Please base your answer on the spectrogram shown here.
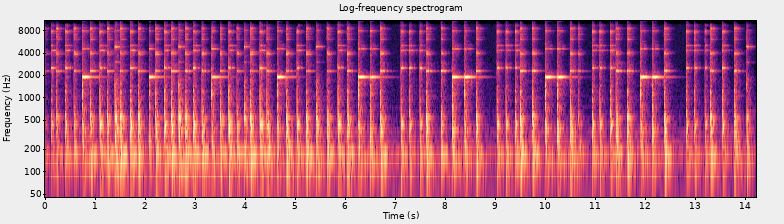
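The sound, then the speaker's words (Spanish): A steady, rhythmic run of bright glassy clinks from a row of water-filled glass bottles of different sizes, taken from a shop and struck rhythmically. Ringing tones at several pitches repeat in short bursts with brief pauses between phrases, no voices. “Una ringlera de botellas que sacaba de la tienda de mi padre, todas de diferentes tamaños y llenas de agua”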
